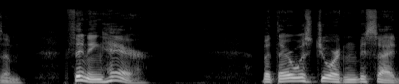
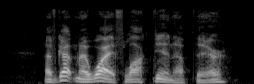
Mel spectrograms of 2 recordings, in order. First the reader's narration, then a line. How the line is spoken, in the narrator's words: explained Wilson calmly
